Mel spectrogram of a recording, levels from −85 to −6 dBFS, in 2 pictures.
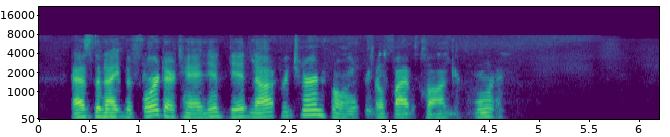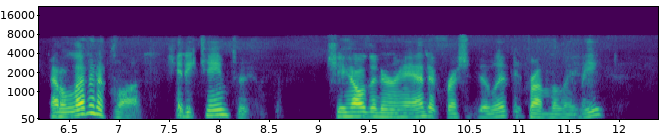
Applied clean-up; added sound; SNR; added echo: neural mask model Resemble Enhance denoiser.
